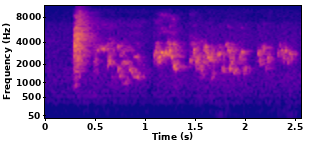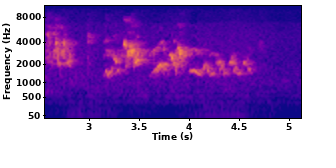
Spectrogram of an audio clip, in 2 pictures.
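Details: Pet budgerigar chatter: a sharp opening chirp followed by a run of rapid, buzzy warbled notes and twittering phrases lasting about four seconds, then fading.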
